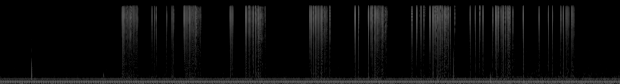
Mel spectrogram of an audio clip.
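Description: Cassette tape playback noise at the start of the tape, before any music: a steady low hum with many short, irregular bursts of crackling static from about a second in until near the end.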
